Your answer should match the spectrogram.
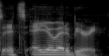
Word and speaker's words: Ayo Edebiri: It's Ayo Edebiri.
